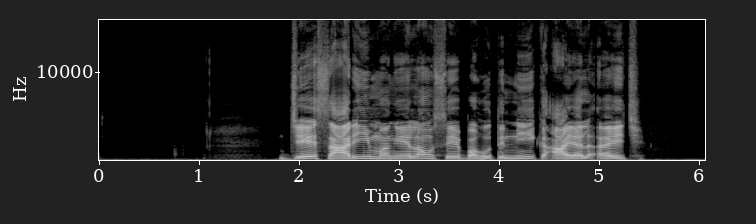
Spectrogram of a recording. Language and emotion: Maithili, neutral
